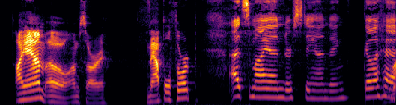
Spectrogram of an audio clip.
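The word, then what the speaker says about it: Mapplethorpe: okay so do you you know who Robert Maple Thorp is have you heard of that guy yes and you're saying his name wrong I am oh I'm sorry mle Thorp that's my understanding go ahead Robert so number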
